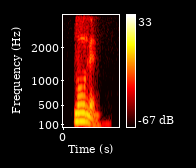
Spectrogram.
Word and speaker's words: Moonen: Moonen. It's like Noonan.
